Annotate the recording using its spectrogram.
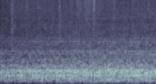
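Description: Steady sizzle of food frying on an okonomiyaki griddle, with a low, even hum running under it.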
